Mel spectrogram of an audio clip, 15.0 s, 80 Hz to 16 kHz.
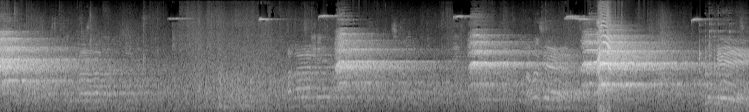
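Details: Belugas Nana, Mirai and Niko during a training session at Port of Nagoya Public Aquarium on 11 January 2021: loud, buzzy harmonic calls held for a second or two, some bending at the ends, plus brief high piping tones and voices in between.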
